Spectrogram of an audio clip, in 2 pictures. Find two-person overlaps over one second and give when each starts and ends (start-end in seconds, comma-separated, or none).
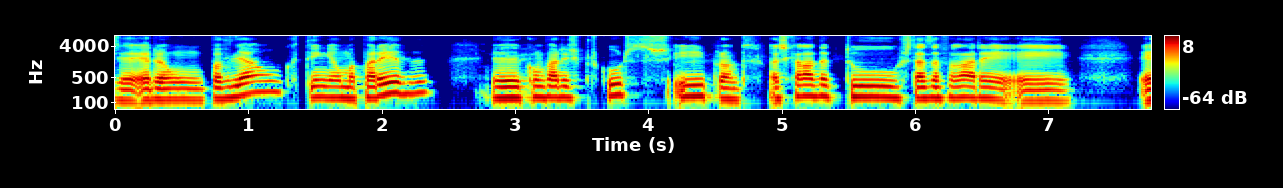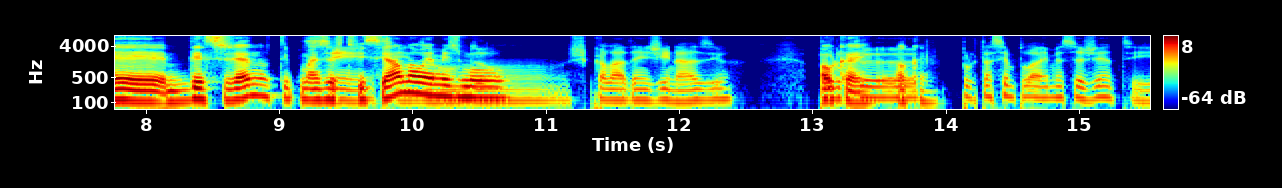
9.1-10.8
